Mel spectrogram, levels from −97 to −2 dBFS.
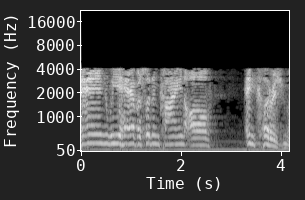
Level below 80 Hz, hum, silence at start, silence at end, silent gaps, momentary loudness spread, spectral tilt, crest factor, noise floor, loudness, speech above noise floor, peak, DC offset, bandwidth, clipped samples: -48 dBFS; none; 0 s; 0 s; none; 10 LU; -5 dB/octave; 18 dB; -49 dBFS; -15 LUFS; 29 dB; 0 dBFS; under 0.1%; 4.3 kHz; under 0.1%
